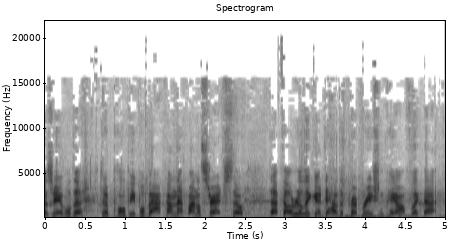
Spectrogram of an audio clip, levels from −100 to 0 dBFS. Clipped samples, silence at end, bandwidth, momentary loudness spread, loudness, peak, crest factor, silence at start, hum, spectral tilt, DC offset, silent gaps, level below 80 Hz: under 0.1%; 0 s; 18 kHz; 5 LU; -18 LUFS; -2 dBFS; 18 dB; 0 s; none; -2 dB/octave; under 0.1%; none; -36 dBFS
